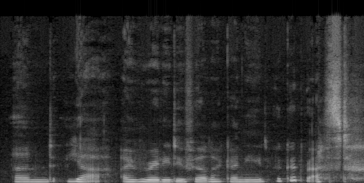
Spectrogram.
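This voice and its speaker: A woman speaks with a British accent. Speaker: lifestyle vlogger. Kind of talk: casual vlog talk to camera. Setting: bedroom at home. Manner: heavy breathing.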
